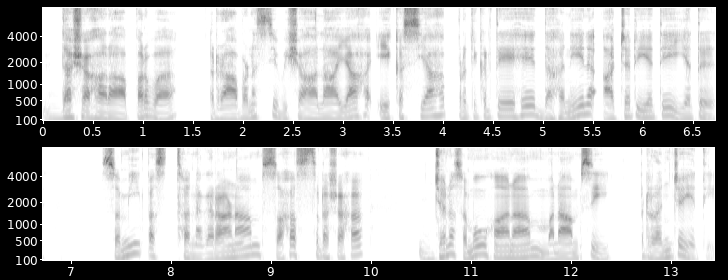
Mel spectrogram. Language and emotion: Sanskrit, neutral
